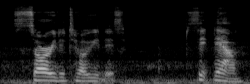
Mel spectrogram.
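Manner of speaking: low, soft bad-news delivery; mock-grave. Preparing viewers for bad news about cords, mock-grave.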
